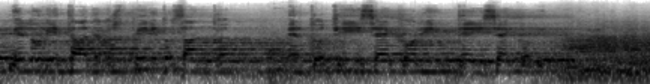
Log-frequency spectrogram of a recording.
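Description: A group of men sing together in a large echoing hall.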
